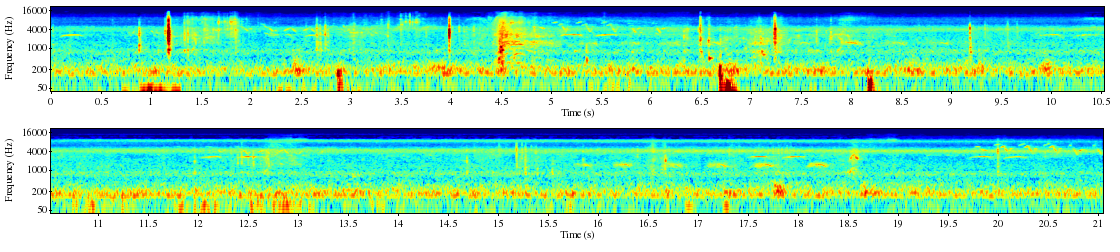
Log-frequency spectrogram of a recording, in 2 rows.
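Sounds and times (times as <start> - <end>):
steady low hum: 0.0 - 21.0
birds calling: 0.3 - 9.2, 15.8 - 18.8.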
